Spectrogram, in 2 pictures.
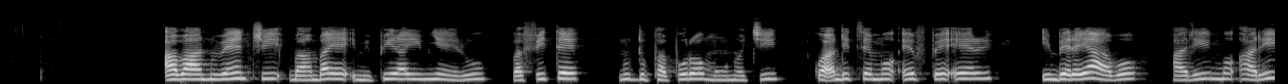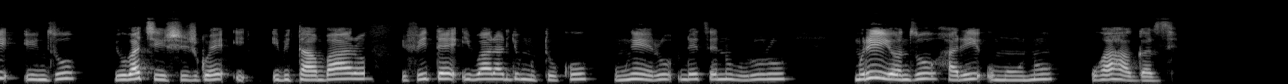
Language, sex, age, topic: Kinyarwanda, female, 18-24, government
